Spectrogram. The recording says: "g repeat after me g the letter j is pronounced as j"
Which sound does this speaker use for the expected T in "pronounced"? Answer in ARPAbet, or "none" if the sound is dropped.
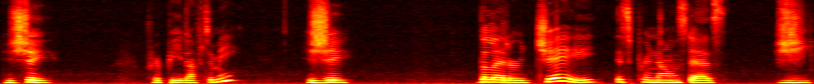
T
